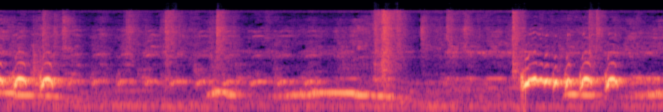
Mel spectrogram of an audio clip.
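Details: Loud local zebra dove giving 'ngalun kung bulat' coos, played to lure other doves into calling; a string of soft even coos and a low slurred note, then a sharp bubbling phrase near the end.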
